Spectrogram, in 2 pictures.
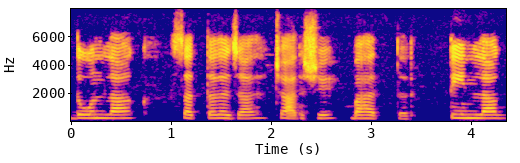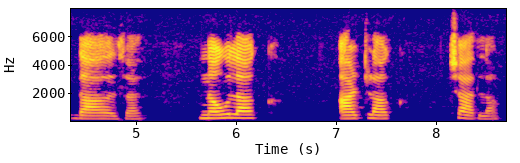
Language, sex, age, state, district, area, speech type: Marathi, female, 18-30, Maharashtra, Nagpur, urban, spontaneous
